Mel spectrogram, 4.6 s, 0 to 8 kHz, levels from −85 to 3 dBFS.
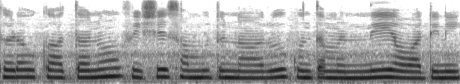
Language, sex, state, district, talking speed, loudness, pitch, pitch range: Telugu, female, Andhra Pradesh, Srikakulam, 115 wpm, -12 LUFS, 245 Hz, 235-260 Hz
